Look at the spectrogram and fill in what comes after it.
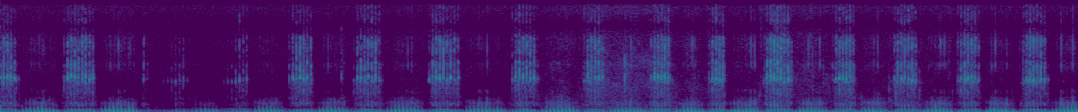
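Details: Pet cat giving a continuous low-pitched purr, rumbling cycles alternating evenly with breath, with a brief softer dip near the start, otherwise unbroken and close to the listener.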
